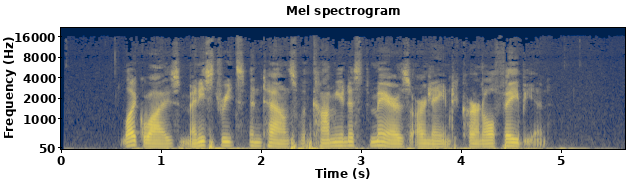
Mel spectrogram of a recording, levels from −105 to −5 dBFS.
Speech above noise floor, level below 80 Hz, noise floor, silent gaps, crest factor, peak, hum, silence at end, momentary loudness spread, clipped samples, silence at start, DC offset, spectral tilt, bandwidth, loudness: 35 dB; -38 dBFS; -55 dBFS; none; 20 dB; -2 dBFS; none; 0.35 s; 5 LU; under 0.1%; 0.6 s; under 0.1%; -5 dB/octave; 16.5 kHz; -21 LUFS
